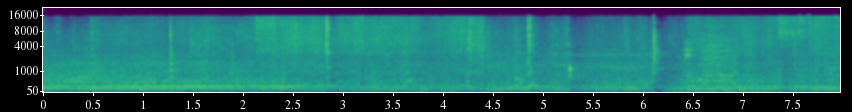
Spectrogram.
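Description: Egg-and-vegetable omelets sizzling on a flat steel griddle pan, with scattered sharp clicks and scrapes as toast slices are lifted and set down on them.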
